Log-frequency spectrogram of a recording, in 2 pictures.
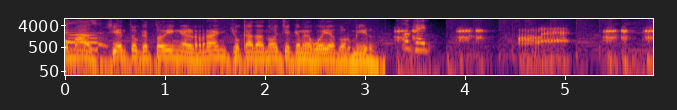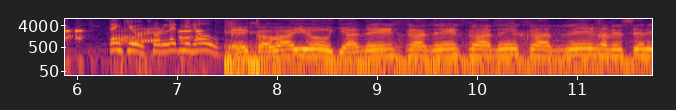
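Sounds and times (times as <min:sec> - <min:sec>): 
speech: 0:00.1 - 0:03.3, 0:06.5 - 0:11.7
frogs croaking in a chorus: 0:03.3 - 0:07.3.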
